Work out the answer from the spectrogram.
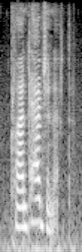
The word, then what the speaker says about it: Plantagenet: covered with his visor the latin name for broom is planta genista and gradually it came to be pronounced plantagenet although jeffrey was french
